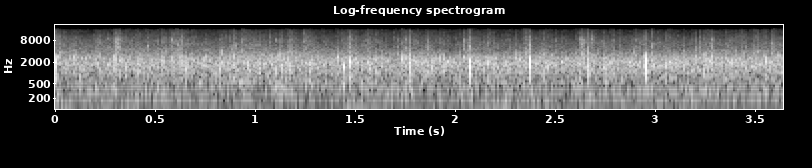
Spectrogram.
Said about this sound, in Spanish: Continúan los aplausos a estas dos niñas que han leído un poema sobre la paz y este Andalucía de Manuel Machado.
